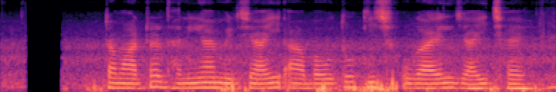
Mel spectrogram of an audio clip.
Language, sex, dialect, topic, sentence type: Maithili, female, Bajjika, agriculture, statement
